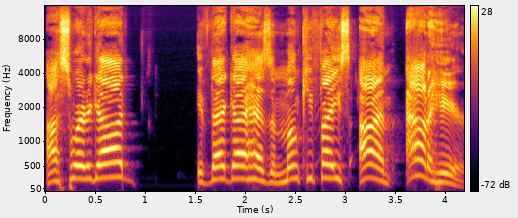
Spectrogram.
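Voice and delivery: high hillbilly character voice. Retelling what a moviegoer said standing up in the theater, imitating a hillbilly. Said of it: "this hillbilly stands up and he goes".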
